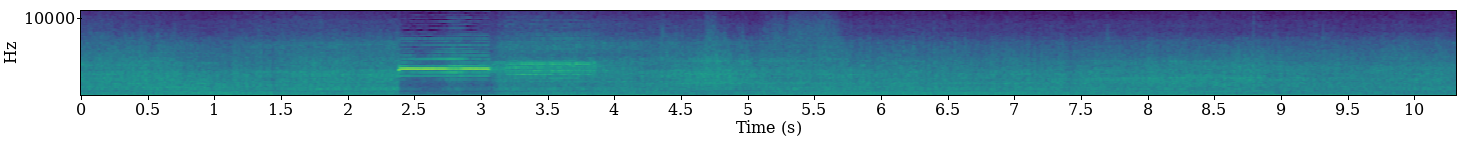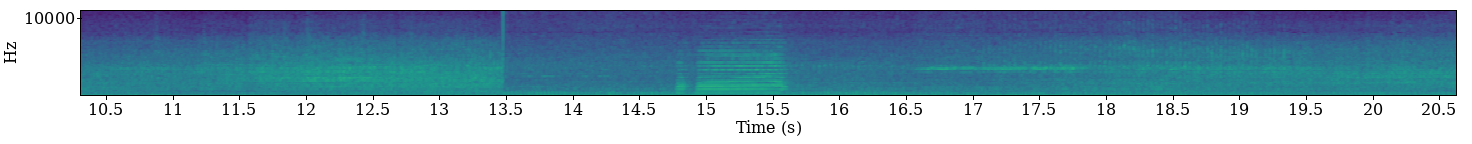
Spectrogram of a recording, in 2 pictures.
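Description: Wind rushes over the microphone at riding speed.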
